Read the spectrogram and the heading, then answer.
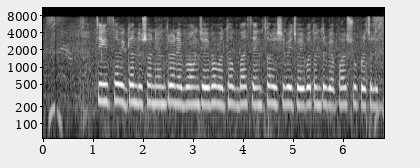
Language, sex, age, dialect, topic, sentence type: Bengali, female, 18-24, Western, agriculture, statement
